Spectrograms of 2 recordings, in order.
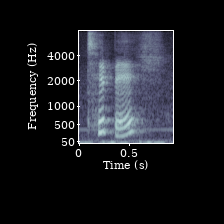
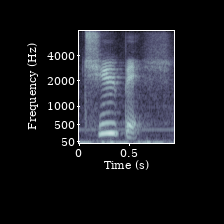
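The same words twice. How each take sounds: First: The first vowel is a plain unrounded i. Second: The first vowel is a rounded ü sound. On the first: The speaker calls it wrong. "It's not typisch" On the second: The speaker calls it right. "but typisch"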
